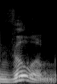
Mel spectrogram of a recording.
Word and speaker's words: Willem: It's like Willem. It's like Kaiser Wilhelm.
